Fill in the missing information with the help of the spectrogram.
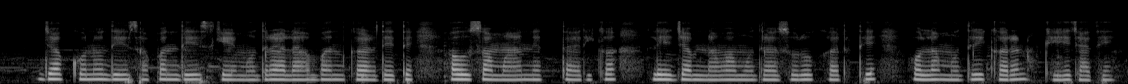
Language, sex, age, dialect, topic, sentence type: Chhattisgarhi, female, 18-24, Western/Budati/Khatahi, banking, statement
